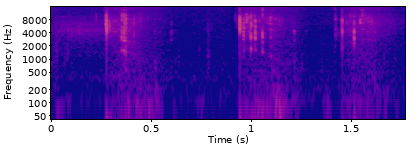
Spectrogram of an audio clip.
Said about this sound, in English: Um, they taste good, by the way. Sorry, I'm chewing on one right now.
